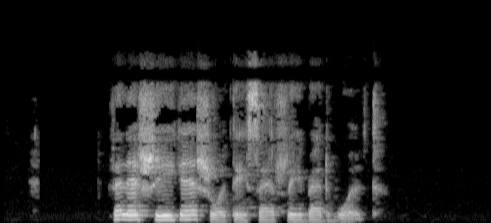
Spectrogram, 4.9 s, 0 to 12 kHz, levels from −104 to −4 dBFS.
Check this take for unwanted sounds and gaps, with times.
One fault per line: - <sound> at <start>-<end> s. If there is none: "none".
none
